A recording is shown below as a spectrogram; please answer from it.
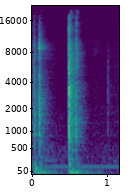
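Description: A few crisp keystrokes as a password is typed on a computer keyboard, with one louder tap partway through, close and clear in an otherwise quiet room.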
